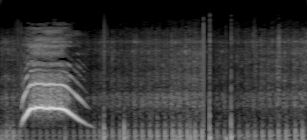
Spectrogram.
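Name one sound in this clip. A dirt bike engine idles with a quick, uneven putter.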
